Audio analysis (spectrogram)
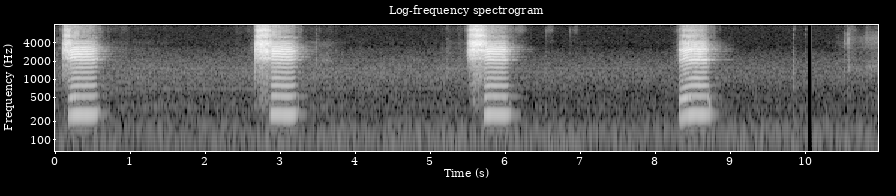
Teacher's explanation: curl up the tip of your tongue against the roof of your mouth and then loosen it ever so slightly just to let the air squeeze out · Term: curling tongue initials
